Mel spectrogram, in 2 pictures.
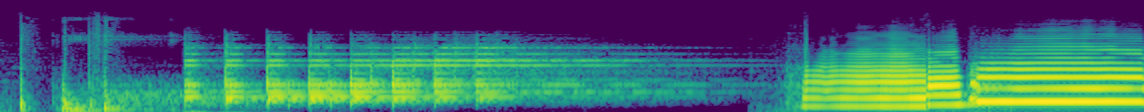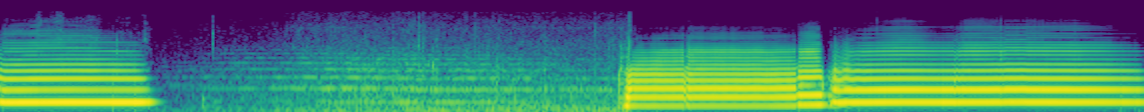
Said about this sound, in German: Na, haben Sie erkannt, wo Sie diese Trompete und vor allem dieses Echo hören können oder schon mal gehört haben könnten? Genau, am Königssee, dem einzigen fjordartigen See der Alpen mit smaragdgrünem Wasser, gelegen im Süden von Bayern, nahe Salzburg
